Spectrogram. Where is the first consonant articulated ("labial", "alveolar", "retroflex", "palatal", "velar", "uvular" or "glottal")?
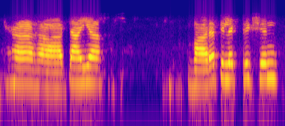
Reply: glottal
